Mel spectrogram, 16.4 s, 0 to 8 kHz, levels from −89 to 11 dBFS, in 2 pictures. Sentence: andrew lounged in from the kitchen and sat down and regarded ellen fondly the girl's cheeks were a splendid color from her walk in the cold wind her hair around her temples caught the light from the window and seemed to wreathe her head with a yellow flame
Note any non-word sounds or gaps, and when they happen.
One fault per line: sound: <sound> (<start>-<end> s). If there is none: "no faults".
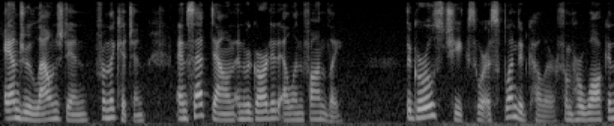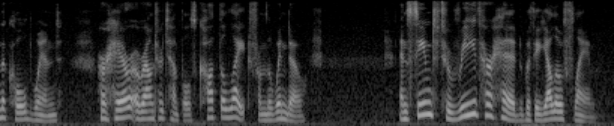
no faults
